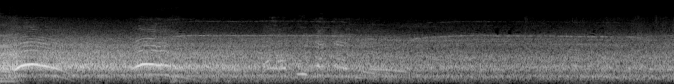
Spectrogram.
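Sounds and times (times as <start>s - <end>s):
football stadium crowd roaring: 0.0s - 6.7s
whistle-like shrieks: 1.4s - 6.7s.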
